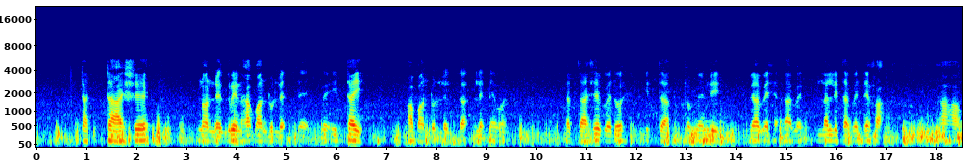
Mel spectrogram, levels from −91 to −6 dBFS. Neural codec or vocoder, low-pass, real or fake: none; 5.4 kHz; real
